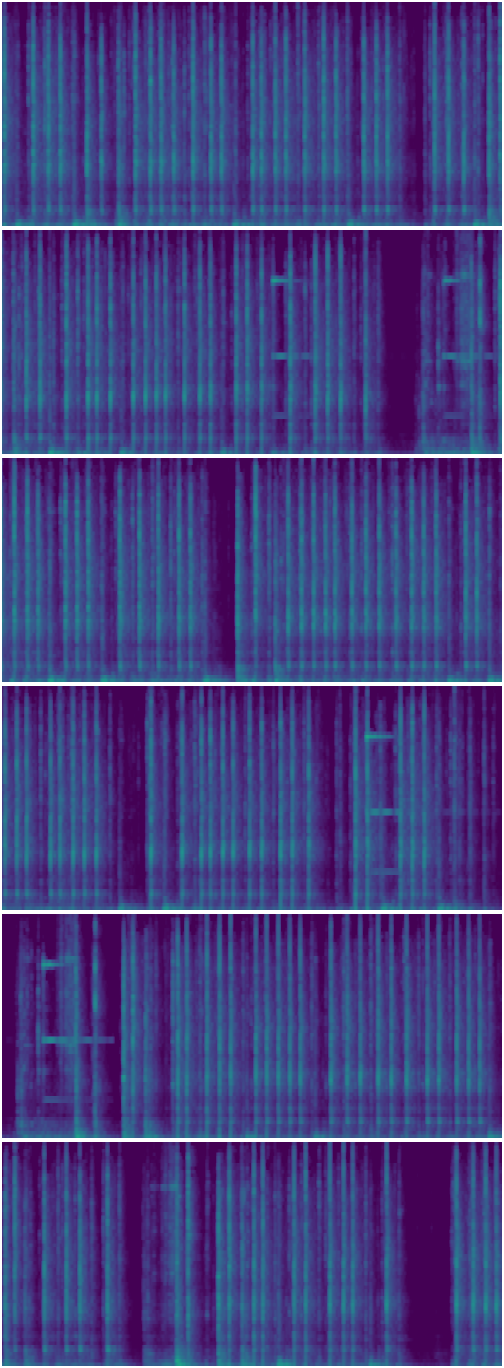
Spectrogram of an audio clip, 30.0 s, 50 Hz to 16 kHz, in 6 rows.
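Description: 1929 Continental Standard manual typewriter being typed on: fast runs of key and typebar strikes against the platen, broken by short pauses every few seconds.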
